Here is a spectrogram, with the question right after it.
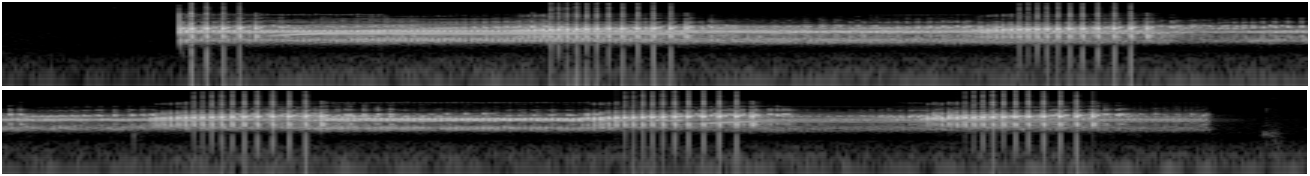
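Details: An upland chorus frog calling from the water while grasping a plant stem gives rising, raspy pulsed trills, like a finger run along a comb, about every second and a half.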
